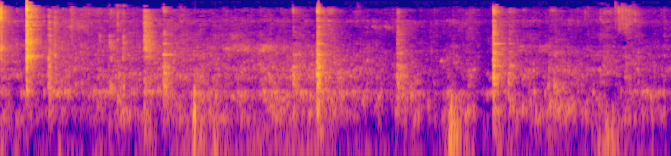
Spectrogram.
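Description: Eating by hand close to the microphone: fingers mixing rice and curry on a plate and scraping a glass bowl, with a few sharp clicks of fingers on the dishes and low, dull mouth and handling sounds between them.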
